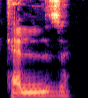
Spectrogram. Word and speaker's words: quel: But all of them are pronounced quel, quel. So not quels, quelles, quelle. No, no, no. Quel, quel, quel.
